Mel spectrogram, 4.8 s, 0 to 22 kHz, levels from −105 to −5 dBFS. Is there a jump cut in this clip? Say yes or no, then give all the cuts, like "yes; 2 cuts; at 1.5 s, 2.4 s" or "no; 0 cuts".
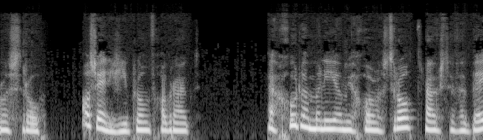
yes; 1 cut; at 2.5 s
